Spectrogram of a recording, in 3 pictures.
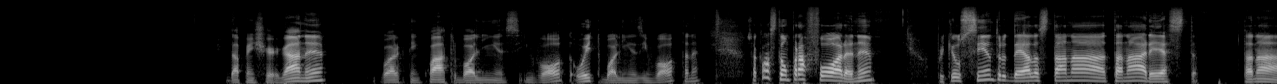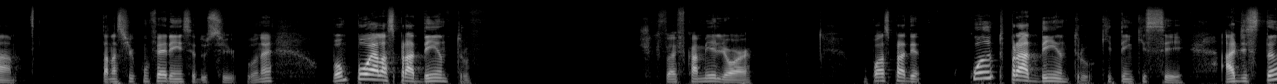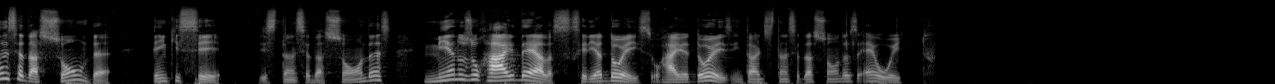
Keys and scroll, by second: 34.4 ctrl+s, 35.9 Up, 36.1 Return.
